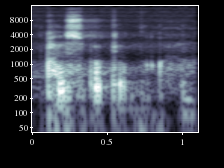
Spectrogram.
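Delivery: hushed, breathy aside; whisper. Real, not acted. Preacher confiding the point to the congregation in a whisper. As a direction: drop to a near whisper.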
